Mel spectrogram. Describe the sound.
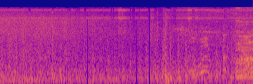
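A steady, loud helicopter rotor roar in a video game, as the helicopter goes down, with a broad whooshing drone filling the whole stretch, intensifying slightly toward the end, where a faint voice briefly rises over the noise.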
